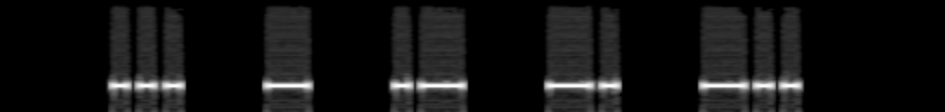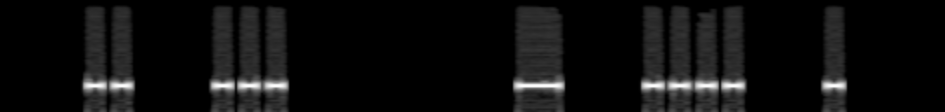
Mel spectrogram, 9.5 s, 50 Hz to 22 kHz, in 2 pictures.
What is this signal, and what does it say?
Morse code, heard as a keyed tone, about 18 wpm, spaced as for 12 wpm, 1000 Hz. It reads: STAND IS THE
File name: qotdfiles / 12wpm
